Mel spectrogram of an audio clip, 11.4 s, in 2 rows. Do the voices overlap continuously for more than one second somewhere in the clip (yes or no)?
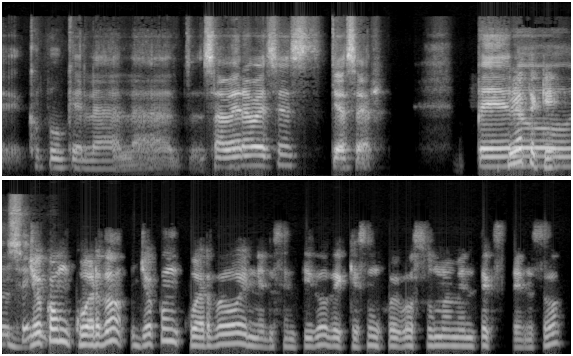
yes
